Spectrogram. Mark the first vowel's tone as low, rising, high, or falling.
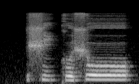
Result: low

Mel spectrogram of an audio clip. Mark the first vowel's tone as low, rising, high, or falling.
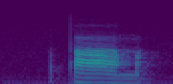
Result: low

